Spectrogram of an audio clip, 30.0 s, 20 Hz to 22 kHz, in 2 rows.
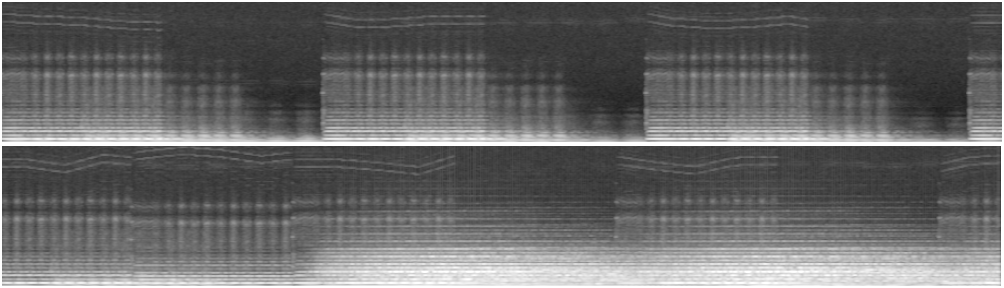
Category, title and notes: Music > Multiple instruments
An emotional piece of music suitable as background for conveying deep or touching moments in various situations. Technical details: DAW: FL Studio VSTs: reFX Nexus Instruments: Violins BPM: 90 Pre-made loops: None used AI content: None (composed entirely from scratch)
